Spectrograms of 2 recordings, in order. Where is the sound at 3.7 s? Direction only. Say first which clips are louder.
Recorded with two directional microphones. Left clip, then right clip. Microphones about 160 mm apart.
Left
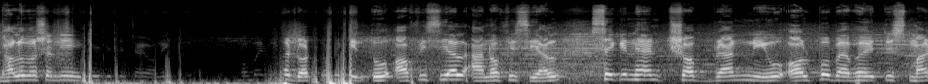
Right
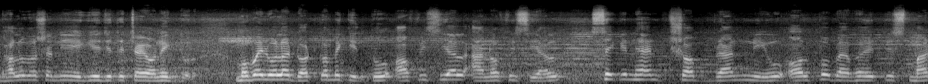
Left 5 dB; 20° left (ahead or behind).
